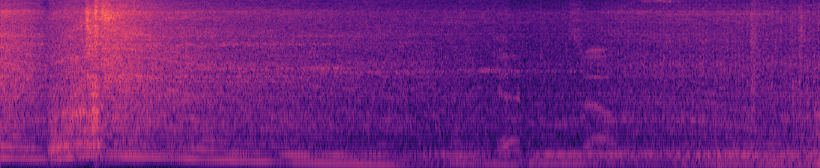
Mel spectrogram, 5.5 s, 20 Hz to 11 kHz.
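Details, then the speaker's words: Toyota IS300 with 1JZ engine after installing a fuel pressure regulator to fix a fuel issue: crisp revs climb and fall cleanly, pitch tracks throttle, no misses or rattles, no leaks; running healthy. "otherwise no leaks everything's good cars running as you can see it sounds good"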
